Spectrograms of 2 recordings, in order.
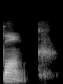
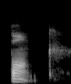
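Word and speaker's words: بانک: The word sounds very similar to the English. Bunk, bank. Just the A is pronounced a little bit more.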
